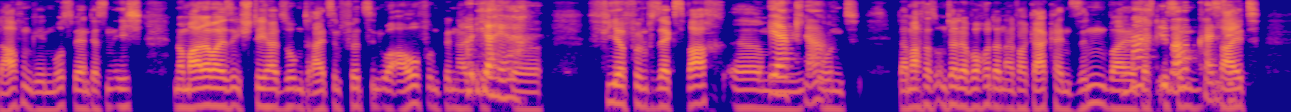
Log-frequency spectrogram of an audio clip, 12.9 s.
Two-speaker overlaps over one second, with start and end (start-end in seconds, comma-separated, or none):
11.2-12.4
